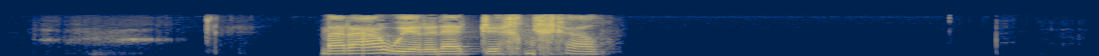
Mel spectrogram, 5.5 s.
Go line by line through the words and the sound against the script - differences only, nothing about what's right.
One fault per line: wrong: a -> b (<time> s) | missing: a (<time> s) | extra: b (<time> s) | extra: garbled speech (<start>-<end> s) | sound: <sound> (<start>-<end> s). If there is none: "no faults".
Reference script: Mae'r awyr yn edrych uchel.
no faults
